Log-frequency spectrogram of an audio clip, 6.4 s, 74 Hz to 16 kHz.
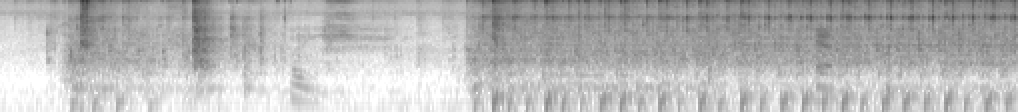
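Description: A Yamaha SZR 153 motorcycle fitted with a TMX 155 carburetor putters at idle, the engine catching after a brief falter and then chugging in a quick, steady beat, with short spoken words over it.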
